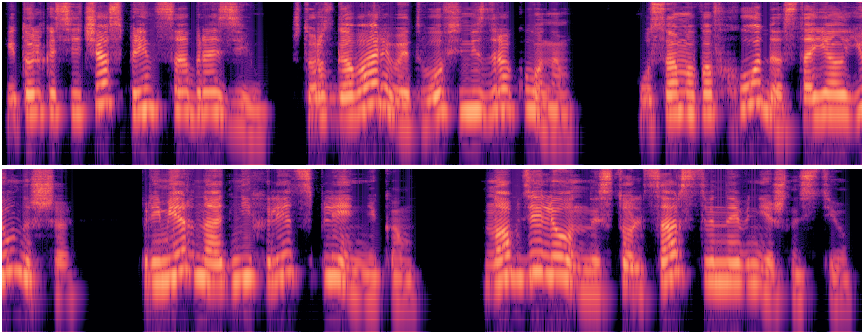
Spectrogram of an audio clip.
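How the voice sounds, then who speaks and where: A woman's voice: on the high side, dry recording, clean studio sound. A woman narrator reading a scripted fairy tale.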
